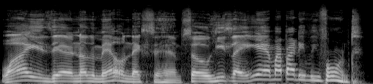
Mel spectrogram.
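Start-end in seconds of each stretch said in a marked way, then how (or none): 2.5-3.6 Korg voice. Retold or imitated.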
